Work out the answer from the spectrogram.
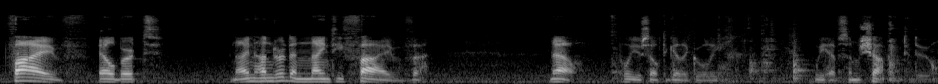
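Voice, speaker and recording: A man's voice: medium pitch, slow, long pauses, sharp tone, slight background noise. An actor playing a deranged fugitive gunman in an audio horror drama, menacing yet mock-polite and florid in his speech. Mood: rambling, sardonic.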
